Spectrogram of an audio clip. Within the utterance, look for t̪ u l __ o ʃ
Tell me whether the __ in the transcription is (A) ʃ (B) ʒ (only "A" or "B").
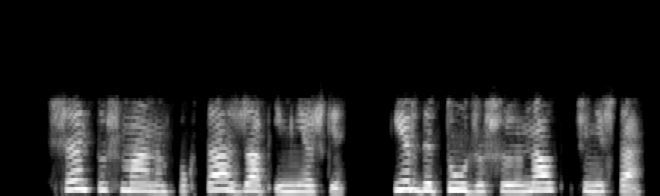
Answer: B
